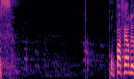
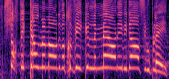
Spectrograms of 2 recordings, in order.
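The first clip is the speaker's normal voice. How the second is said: much higher, louder Belgian-Canadian cop voice; cop accent; 10 semitones higher, 5 dB louder than usual. Retold or imitated. A cop ordering the driver out, loud mixed Belgian-Canadian accent. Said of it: "c'est un mélange de Knokke-le-Zout".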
